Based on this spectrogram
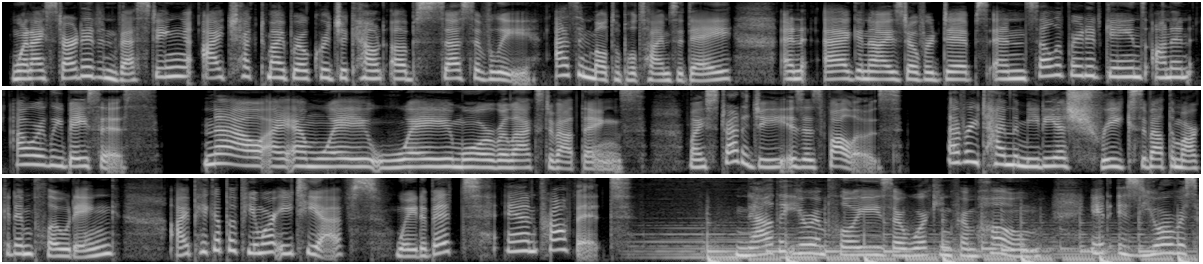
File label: E learning Samples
